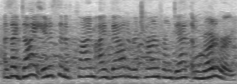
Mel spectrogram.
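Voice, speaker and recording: A woman's voice: high voice, fairly quick, background noise, lightly acted. An actress playing a condemned old woman who swears ghostly revenge, in old-time radio acting style. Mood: vengeful. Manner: defiant, pleading then cursing.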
